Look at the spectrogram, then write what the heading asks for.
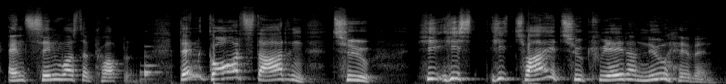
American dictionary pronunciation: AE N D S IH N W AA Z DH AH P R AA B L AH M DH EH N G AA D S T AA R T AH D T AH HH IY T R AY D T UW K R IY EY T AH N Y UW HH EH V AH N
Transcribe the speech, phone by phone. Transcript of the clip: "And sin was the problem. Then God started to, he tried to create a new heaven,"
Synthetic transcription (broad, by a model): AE N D S IH N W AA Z DH AH P R AA B L AH M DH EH N G AA D S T AA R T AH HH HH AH HH IY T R AY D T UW K R IY EY T AH N Y UW HH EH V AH N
